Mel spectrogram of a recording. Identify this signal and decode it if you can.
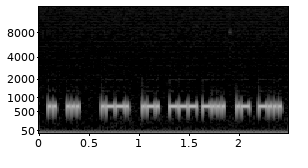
Morse code, heard as a keyed tone, about 50 wpm, spaced as for 43 wpm, 670 Hz. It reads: IS PROBAB
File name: archived / CRSnet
